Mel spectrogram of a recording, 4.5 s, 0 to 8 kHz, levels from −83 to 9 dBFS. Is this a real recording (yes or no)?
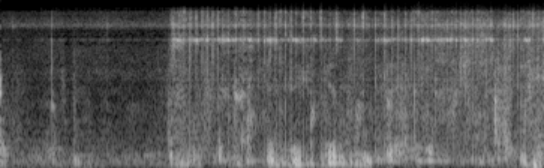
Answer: no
